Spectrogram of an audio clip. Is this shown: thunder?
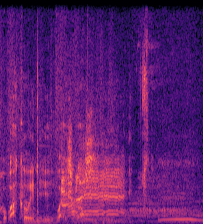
no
